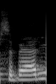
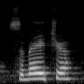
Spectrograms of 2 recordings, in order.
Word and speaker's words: Sabbatia: Now, Sabbatia grandiflora, the large flowered Sabbatia. Am I pronouncing that right? Martha? Where's Martha? Sabbatia or Sabbatia? Either way? Okay, because I was saying Sabbatia and I thought it was wrong.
